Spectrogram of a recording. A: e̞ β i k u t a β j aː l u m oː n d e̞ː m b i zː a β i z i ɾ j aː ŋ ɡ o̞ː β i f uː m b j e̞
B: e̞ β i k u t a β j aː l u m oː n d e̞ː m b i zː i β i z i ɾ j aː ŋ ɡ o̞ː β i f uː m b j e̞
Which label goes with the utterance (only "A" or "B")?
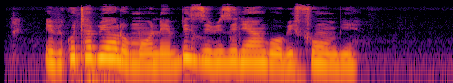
B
